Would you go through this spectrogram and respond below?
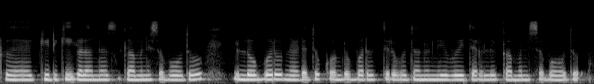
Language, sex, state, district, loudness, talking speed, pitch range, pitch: Kannada, female, Karnataka, Bellary, -15 LUFS, 90 wpm, 215-225 Hz, 215 Hz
